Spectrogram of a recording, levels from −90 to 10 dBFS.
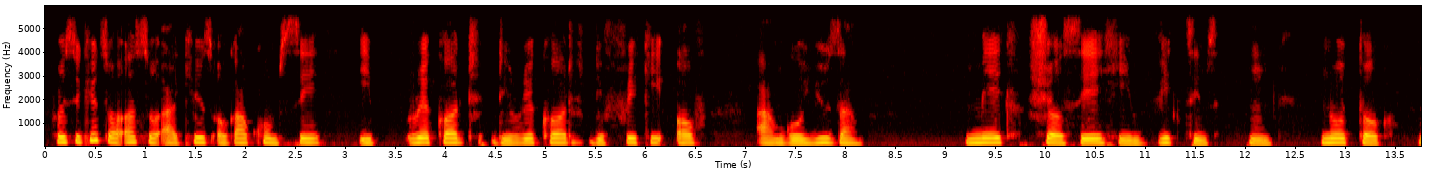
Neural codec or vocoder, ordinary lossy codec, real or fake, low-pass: none; none; real; 5.4 kHz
